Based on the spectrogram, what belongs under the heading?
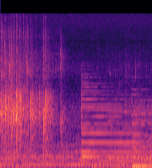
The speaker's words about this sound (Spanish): Dale ese aplauso fuerte y ponte de pie, por favor. Póngase de pie.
